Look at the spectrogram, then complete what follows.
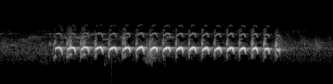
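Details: Laughing call of a European green woodpecker, Wittlich, 2017: about nineteen evenly spaced, ringing notes in a quick run, steady in pitch and fading only at the very end, over faint background hiss.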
